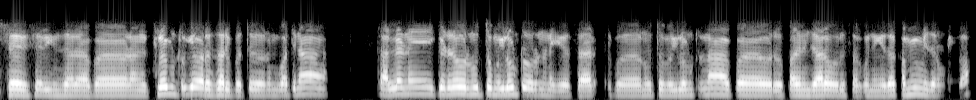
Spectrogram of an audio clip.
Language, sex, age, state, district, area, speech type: Tamil, male, 30-45, Tamil Nadu, Tiruvarur, rural, conversation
